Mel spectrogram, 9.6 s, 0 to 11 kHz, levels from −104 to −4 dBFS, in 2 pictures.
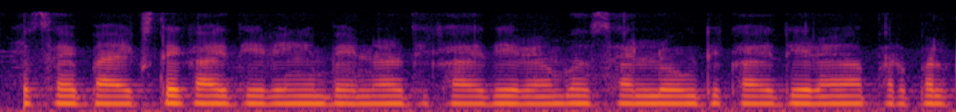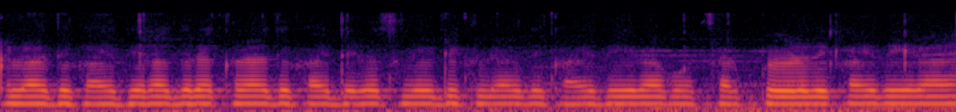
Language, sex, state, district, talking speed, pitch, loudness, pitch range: Hindi, male, Maharashtra, Dhule, 255 wpm, 175 Hz, -43 LUFS, 175-180 Hz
